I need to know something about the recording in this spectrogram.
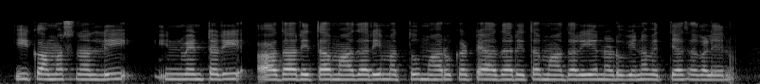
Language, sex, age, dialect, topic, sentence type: Kannada, female, 18-24, Central, agriculture, question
